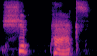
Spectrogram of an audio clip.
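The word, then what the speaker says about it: Shippaq: known about for ages um and it's it's ship packs that's spelled s-h-i-p-p-a-q um i'm walking by the booth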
